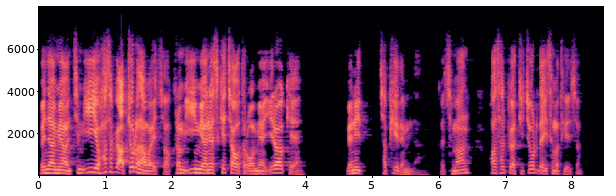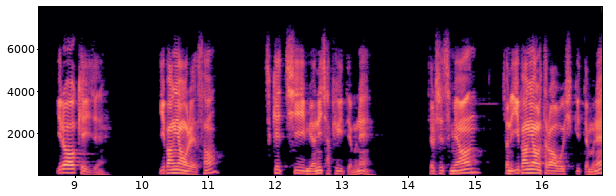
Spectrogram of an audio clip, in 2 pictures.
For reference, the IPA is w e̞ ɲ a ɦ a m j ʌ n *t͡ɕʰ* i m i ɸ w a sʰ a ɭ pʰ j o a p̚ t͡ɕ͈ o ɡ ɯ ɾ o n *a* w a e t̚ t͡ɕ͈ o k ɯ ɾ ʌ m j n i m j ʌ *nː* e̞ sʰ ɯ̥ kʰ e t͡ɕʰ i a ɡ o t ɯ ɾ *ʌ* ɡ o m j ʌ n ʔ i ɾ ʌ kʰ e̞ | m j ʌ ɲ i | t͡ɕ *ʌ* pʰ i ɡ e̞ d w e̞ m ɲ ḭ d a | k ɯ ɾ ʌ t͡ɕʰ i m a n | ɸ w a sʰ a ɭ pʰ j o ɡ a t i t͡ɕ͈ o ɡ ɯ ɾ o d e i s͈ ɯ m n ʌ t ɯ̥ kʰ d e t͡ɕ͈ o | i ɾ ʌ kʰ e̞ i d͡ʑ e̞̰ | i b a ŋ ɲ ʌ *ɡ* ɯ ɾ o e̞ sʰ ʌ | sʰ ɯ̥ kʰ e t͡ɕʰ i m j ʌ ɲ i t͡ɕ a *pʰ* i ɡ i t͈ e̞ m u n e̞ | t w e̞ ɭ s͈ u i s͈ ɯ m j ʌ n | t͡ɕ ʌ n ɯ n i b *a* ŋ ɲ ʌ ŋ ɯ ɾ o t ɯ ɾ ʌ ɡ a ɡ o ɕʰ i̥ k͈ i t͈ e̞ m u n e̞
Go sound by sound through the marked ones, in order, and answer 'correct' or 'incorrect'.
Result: incorrect, correct, incorrect, correct, incorrect, incorrect, correct, correct

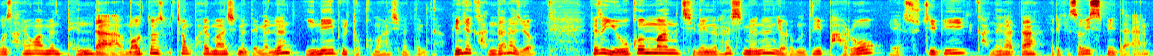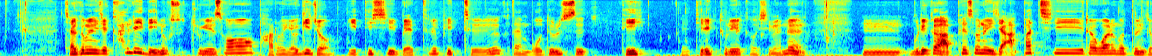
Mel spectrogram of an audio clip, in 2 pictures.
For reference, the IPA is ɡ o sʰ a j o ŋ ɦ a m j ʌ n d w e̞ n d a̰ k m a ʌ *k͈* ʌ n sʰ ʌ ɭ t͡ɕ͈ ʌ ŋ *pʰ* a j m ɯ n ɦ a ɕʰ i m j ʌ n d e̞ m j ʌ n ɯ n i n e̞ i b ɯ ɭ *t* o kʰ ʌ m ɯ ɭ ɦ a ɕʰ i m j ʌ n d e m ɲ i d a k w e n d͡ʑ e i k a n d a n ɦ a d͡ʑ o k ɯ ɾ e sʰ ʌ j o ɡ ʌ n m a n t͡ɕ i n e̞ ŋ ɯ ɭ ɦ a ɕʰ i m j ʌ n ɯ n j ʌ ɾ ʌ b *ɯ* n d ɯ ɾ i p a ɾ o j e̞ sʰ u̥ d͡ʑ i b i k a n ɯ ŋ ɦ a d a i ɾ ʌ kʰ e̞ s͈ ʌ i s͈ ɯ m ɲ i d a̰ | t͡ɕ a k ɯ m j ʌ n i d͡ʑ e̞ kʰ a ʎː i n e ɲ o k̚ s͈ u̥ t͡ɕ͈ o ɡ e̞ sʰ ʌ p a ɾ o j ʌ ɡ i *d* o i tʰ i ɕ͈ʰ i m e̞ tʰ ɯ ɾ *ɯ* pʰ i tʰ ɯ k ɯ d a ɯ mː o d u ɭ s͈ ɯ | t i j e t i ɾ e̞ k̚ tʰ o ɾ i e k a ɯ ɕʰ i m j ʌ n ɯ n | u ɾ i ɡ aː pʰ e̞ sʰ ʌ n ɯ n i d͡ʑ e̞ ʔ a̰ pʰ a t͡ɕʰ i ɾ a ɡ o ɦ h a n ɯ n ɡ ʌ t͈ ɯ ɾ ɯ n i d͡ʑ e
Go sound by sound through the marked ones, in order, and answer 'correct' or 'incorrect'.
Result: incorrect, correct, correct, incorrect, incorrect, correct

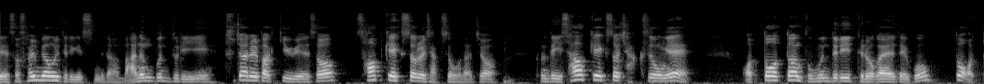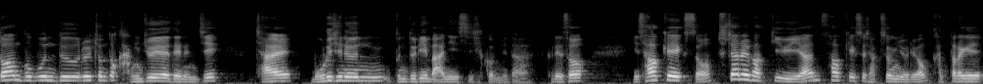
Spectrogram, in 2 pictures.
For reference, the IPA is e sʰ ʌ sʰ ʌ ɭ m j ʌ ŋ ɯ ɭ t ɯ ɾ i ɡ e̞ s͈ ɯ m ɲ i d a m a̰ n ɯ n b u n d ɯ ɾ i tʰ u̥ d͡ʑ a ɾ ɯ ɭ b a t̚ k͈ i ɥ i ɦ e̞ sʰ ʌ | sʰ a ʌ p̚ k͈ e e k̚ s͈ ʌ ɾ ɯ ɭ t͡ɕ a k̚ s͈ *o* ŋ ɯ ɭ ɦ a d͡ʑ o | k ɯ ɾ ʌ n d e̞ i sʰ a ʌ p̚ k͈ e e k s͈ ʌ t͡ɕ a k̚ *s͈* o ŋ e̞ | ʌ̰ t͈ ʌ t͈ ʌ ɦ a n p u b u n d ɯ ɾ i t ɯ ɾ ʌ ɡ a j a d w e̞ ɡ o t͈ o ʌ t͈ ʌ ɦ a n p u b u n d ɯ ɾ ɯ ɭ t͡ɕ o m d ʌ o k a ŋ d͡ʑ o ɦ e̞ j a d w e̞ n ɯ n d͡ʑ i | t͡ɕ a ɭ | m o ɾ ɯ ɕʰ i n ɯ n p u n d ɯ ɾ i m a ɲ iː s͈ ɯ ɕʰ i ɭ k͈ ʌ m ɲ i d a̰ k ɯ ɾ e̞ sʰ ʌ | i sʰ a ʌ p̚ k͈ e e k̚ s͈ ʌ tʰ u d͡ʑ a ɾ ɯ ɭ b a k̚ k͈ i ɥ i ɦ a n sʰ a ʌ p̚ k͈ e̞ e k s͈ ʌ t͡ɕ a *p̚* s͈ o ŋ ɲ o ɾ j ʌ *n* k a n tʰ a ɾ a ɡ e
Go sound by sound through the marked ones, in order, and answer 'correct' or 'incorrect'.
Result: correct, correct, incorrect, incorrect

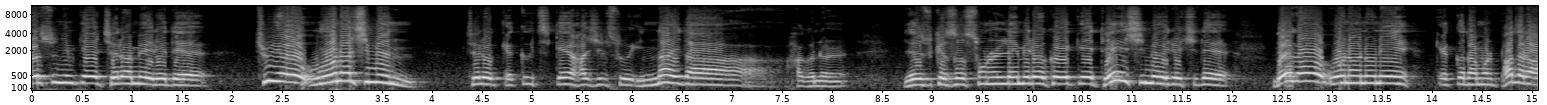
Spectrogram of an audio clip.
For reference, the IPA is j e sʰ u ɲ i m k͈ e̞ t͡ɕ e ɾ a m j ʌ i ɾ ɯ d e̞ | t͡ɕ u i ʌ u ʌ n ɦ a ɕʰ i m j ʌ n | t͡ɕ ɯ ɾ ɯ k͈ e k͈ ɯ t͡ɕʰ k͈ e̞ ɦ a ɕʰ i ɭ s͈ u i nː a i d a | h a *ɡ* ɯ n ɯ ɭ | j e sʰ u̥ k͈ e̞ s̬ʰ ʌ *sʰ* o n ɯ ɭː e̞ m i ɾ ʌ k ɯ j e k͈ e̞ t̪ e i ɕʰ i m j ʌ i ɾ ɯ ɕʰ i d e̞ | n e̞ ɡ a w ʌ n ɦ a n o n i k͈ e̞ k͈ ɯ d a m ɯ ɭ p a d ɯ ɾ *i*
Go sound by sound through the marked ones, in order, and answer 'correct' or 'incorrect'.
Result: correct, correct, incorrect

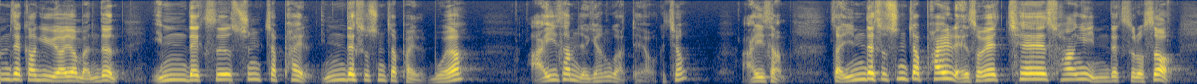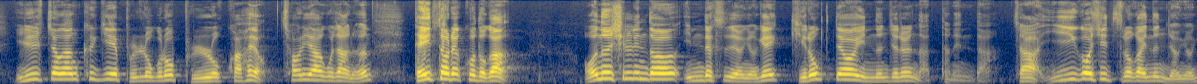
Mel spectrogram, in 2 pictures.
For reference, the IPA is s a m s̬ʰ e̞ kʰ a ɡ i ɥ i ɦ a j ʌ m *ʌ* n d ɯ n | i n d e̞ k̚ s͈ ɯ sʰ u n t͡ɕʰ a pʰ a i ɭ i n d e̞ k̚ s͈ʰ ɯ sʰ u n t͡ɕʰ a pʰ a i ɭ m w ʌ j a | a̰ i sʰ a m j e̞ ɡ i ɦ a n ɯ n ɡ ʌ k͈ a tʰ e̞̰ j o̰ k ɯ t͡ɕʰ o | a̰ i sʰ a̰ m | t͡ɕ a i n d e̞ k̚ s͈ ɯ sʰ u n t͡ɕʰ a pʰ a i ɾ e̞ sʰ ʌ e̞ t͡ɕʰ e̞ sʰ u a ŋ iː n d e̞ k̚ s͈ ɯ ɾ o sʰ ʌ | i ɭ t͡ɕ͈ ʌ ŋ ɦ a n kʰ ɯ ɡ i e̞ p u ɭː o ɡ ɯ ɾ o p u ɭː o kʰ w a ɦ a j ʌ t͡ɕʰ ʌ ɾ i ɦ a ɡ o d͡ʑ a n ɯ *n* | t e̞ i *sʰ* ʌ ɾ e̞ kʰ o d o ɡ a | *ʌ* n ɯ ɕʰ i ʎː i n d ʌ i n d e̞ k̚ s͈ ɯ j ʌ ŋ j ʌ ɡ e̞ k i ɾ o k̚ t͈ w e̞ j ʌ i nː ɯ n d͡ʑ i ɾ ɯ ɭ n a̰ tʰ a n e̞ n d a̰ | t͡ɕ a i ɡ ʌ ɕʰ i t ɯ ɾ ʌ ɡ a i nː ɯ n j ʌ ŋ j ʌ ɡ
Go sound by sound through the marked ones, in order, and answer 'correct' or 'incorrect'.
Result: incorrect, correct, incorrect, correct

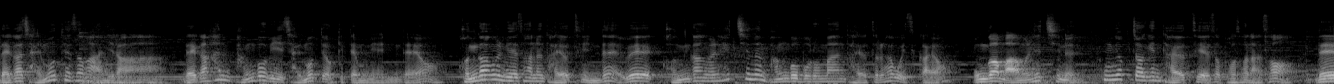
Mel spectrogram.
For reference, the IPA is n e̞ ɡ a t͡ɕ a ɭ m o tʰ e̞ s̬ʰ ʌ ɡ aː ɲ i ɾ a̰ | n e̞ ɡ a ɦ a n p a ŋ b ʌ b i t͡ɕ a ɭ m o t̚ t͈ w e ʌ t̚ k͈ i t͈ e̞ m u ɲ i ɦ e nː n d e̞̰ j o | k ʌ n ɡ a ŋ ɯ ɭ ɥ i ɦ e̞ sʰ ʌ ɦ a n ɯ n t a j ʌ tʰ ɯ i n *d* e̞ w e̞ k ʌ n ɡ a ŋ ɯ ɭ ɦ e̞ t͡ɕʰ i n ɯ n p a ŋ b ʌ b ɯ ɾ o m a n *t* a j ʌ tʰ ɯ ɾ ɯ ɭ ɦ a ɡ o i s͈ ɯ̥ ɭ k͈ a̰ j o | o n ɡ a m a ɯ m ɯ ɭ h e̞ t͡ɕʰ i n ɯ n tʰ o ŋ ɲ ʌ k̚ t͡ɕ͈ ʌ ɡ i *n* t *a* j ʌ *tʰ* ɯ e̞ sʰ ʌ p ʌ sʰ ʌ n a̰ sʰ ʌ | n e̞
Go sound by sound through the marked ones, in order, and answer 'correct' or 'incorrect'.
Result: correct, correct, correct, correct, correct

